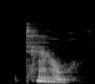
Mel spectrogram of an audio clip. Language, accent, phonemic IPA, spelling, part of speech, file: English, Southern England, /təʊ/, tow, noun, LL-Q1860 (eng)-tow.wav
- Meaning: 1. An untwisted bundle of fibres such as cellulose acetate, flax, hemp or jute 2. The short, coarse, less desirable fibres separated by hackling from the finer longer fibres (line)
